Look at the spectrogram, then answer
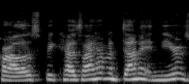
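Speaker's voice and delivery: ordinary talk, nothing marked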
